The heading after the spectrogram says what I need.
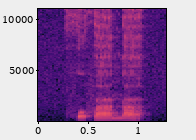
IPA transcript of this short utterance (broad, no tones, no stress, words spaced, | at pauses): fɔfaːŋa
